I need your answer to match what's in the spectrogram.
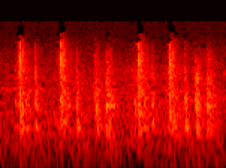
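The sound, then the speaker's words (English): Rapid, uneven clatter of typewriter keys being struck, a quick burst of sharp clicks with brief pauses between runs, moderately loud with no voices. “Ah, why did I never learn to work a typewriter?”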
